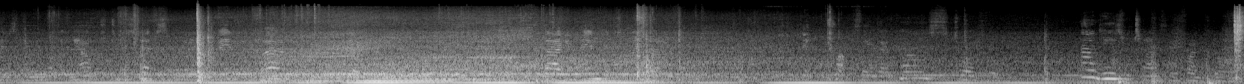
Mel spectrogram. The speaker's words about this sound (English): You hear that noise? That big noise? That is a. Oh, it stinks as well. Big forklift. Yeah, forklift. An industrial forklift. And it goes on all day long outside to the front of the house. To and fro.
